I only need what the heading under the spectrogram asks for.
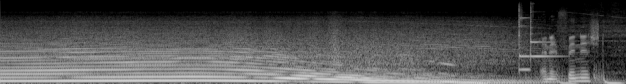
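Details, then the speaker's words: Porsche 997.1 Carrera S M97 engine rebuilt to 4.1L after track-day failure, full-throttle engine dyno pull reaching 406.6 hp / 347.6 lb-ft: clean, smooth rev climbing to high rpm and falling evenly, no knocks or misses; healthy. "It was like, you know, really awesome to hear it like go up into the high RPM range for the first time, you know, to see it in person."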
